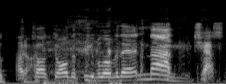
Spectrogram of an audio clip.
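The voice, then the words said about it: Put-on Manchester accent. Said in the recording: “Nice accent. Nice accent, by the way, but nice accent. Nice accent.”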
